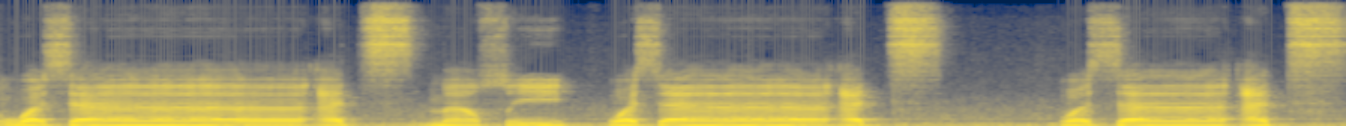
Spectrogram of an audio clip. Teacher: dengar tak dia punya hams tu berlebihan seolah-olah ada tambahan huruf Sin pula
